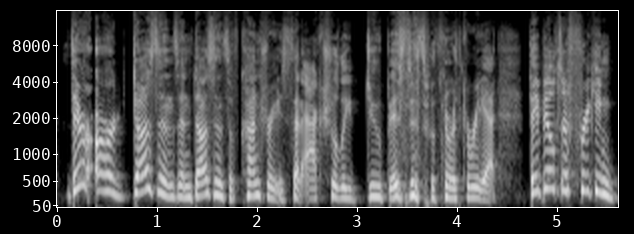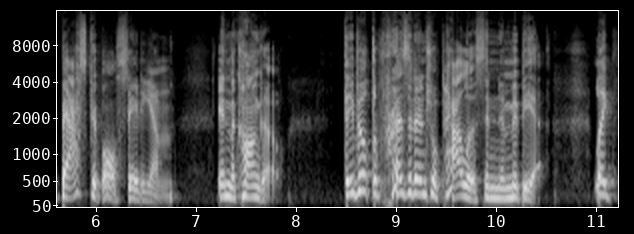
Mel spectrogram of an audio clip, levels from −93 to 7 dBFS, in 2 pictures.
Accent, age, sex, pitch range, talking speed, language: American, 20-39, female, 205-270 Hz, 165 wpm, English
